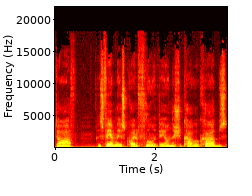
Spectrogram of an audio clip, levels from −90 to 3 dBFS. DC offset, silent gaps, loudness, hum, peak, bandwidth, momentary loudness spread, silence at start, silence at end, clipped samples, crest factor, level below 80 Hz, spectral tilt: under 0.1%; none; -20 LUFS; none; 0 dBFS; 18 kHz; 9 LU; 0 s; 0 s; under 0.1%; 18 dB; -42 dBFS; -5.5 dB/octave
